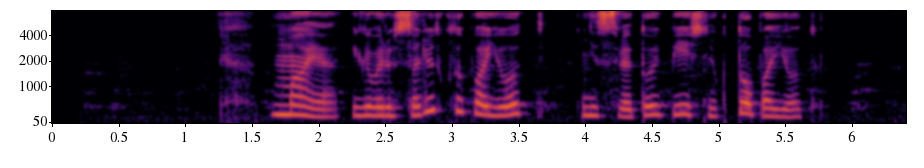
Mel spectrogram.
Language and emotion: Russian, neutral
